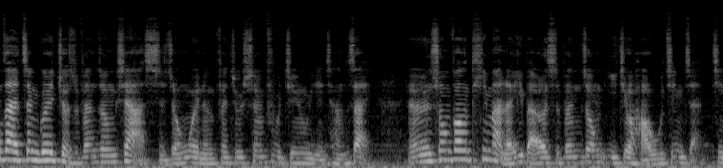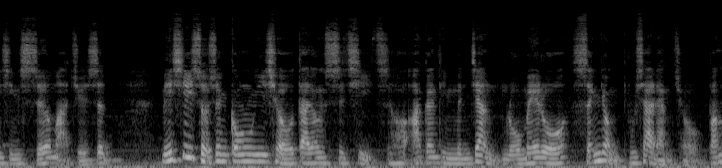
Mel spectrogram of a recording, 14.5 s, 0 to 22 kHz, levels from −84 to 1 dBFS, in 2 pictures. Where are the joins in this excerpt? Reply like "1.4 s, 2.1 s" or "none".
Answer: none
